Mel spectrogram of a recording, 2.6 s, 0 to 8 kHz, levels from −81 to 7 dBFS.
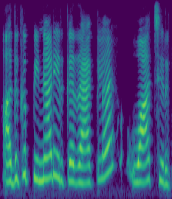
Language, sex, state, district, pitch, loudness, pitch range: Tamil, female, Tamil Nadu, Nilgiris, 290 Hz, -15 LUFS, 265-330 Hz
